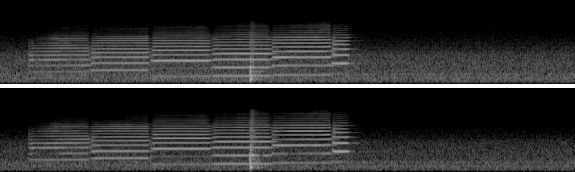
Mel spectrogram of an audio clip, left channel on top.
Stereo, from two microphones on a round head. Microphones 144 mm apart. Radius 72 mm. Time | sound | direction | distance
0.3 | a trumpet | 5° left (ahead or behind) | 0.6 m
2.5 | a snare drum | 25° right (ahead or behind) | 0.6 m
